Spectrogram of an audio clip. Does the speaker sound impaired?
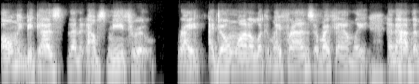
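Yes: voice loss after throat polyp; two years after throat surgery, working with vocal coach to regain voice.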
